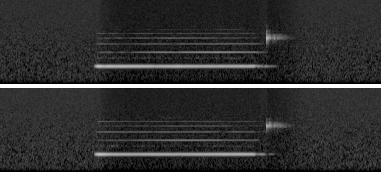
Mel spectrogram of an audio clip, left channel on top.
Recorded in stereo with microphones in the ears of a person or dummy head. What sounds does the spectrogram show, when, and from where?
0.9 s a flute: 15° right (ahead or behind), 8.5 m
2.7 s dripping: 20° left (ahead or behind), 5 m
